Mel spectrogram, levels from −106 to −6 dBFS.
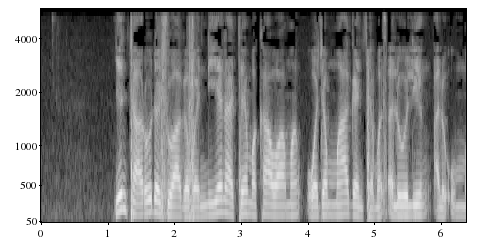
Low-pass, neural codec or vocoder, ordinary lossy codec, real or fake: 5.4 kHz; none; MP3, 24 kbps; real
